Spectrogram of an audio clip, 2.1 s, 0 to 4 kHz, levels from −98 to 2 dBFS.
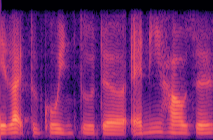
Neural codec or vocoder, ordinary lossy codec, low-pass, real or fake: codec, 24 kHz, 1.2 kbps, DualCodec; none; 3.6 kHz; fake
